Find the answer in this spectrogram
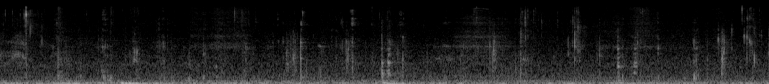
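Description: Close-miked chewing and biting of sauce-covered rotisserie chicken: wet mouth sounds with scattered short clicks.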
